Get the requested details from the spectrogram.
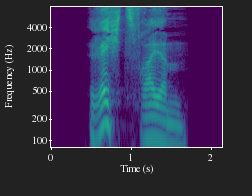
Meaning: strong dative masculine/neuter singular of rechtsfrei
- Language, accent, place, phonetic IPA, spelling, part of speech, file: German, Germany, Berlin, [ˈʁɛçt͡sˌfʁaɪ̯əm], rechtsfreiem, adjective, De-rechtsfreiem.ogg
